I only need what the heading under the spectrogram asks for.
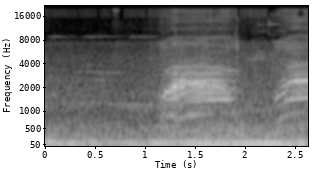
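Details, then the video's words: Domestic cat meowing back during a conversation with a person, one bright meow mid-clip followed by the start of another, over a loud low rumble. "Cute Conversation With A Responsive Cats"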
